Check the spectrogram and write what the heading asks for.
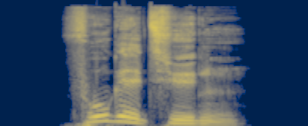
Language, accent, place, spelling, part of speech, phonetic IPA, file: German, Germany, Berlin, Vogelzügen, noun, [ˈfoːɡl̩ˌt͡syːɡn̩], De-Vogelzügen.ogg
- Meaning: dative plural of Vogelzug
